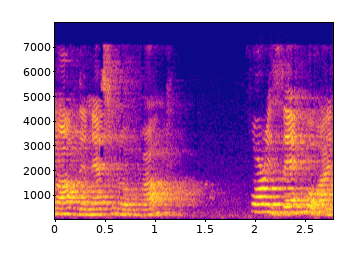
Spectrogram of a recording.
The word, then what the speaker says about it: national park: National park is a noun and the stress is on the word park, not national.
